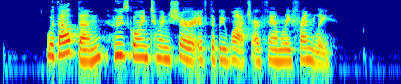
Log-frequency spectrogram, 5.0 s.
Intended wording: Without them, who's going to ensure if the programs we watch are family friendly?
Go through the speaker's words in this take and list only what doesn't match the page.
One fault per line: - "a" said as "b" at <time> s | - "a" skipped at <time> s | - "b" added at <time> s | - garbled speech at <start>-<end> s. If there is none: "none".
- "programs" skipped at 2.7 s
